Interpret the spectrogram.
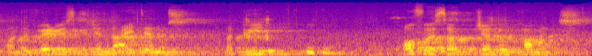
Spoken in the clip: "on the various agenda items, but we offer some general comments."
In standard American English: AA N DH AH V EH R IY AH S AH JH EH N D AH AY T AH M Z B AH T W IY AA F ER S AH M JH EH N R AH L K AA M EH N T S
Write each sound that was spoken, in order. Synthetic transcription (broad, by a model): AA N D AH V EH R IY AH S AH JH EH N D AH AY T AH M S B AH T W IY AA F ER S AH M JH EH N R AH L K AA M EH N T S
